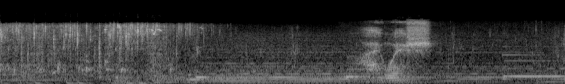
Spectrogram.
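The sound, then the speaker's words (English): Water overflows from a running tap, pouring and splashing steadily, loudest at first, with a brief gushing surge near the end over faint background tones. “the water! Oh, what a mess!”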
